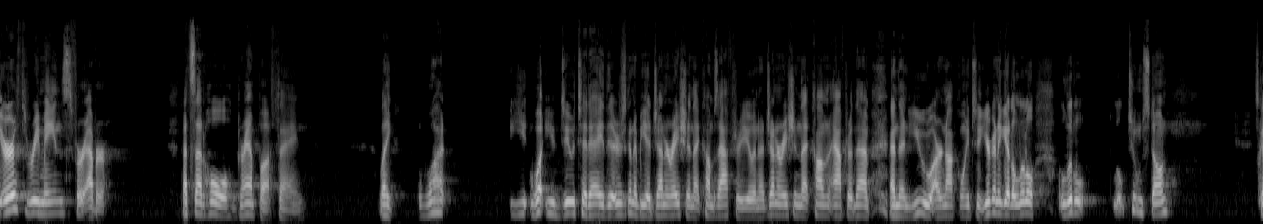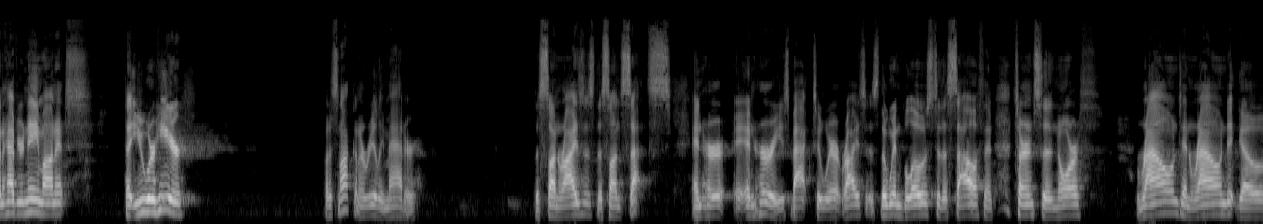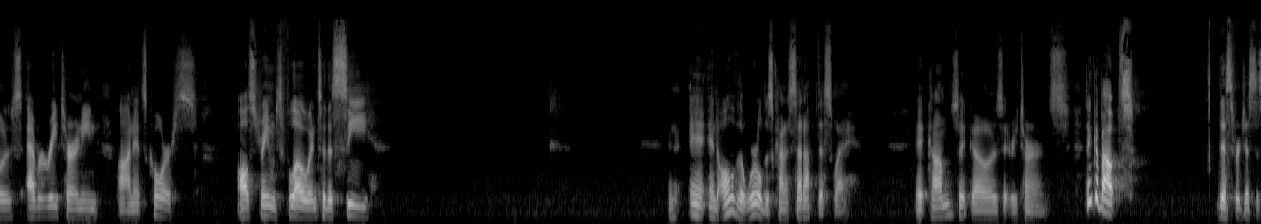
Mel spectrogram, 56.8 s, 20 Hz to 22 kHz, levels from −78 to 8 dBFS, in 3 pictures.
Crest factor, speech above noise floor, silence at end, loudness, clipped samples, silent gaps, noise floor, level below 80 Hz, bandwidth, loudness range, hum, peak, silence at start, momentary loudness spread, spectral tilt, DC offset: 22 dB; 49 dB; 0 s; -23 LUFS; under 0.1%; none; -73 dBFS; -80 dBFS; 16 kHz; 9 LU; none; -4 dBFS; 0 s; 16 LU; -3.5 dB/octave; under 0.1%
